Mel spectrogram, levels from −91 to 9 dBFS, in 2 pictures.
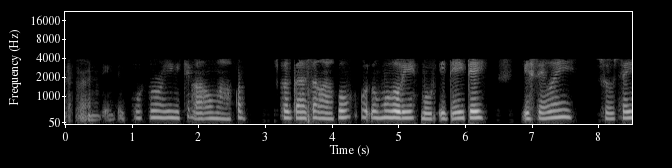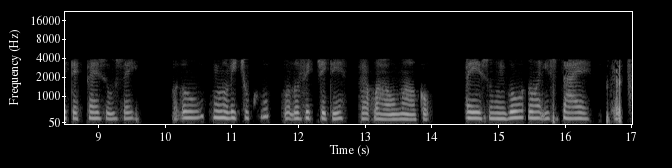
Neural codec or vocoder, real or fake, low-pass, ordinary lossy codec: codec, 24 kHz, 0.9 kbps, WavTokenizer, small release; fake; 7.2 kHz; AAC, 16 kbps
